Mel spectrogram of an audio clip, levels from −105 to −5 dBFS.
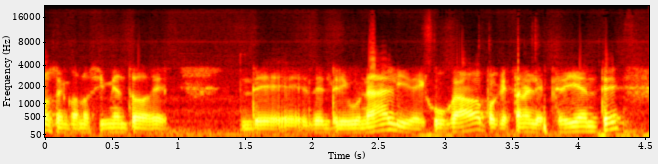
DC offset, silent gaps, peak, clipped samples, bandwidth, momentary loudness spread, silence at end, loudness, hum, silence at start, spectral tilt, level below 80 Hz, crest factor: under 0.1%; none; -2 dBFS; under 0.1%; 12 kHz; 9 LU; 0 s; -21 LUFS; none; 0 s; -6.5 dB/octave; -48 dBFS; 20 dB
